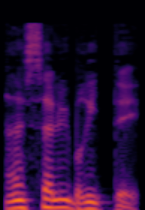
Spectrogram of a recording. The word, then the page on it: insalubrité: francais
